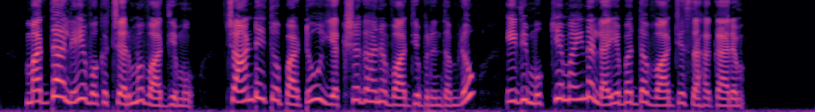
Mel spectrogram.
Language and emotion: Telugu, neutral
